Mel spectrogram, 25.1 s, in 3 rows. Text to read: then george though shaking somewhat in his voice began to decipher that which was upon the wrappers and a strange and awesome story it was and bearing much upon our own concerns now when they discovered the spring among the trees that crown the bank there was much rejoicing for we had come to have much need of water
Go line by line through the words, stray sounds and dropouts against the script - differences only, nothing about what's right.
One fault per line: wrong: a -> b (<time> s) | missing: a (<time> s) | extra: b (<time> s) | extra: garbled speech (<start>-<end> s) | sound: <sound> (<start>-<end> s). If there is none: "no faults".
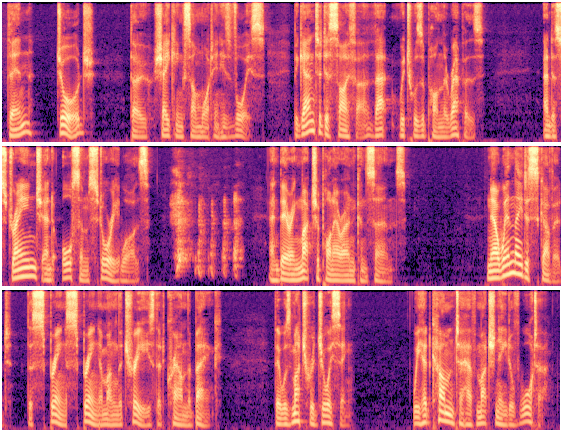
missing: it (10.1 s)
sound: laugh (10.9-12.0 s)
extra: spring (17.7 s)
missing: for (22.0 s)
